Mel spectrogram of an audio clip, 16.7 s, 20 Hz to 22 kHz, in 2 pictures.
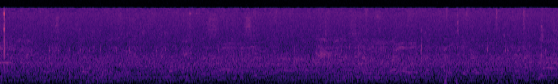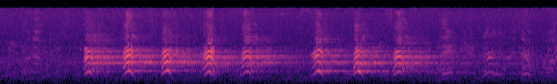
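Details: Dobermann E-Qyoda Qumca von Bolcanstern during Ring 2 attack work: after about nine quiet seconds, a burst of loud, harmonic barks is repeated in quick succession, fading out toward the end.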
